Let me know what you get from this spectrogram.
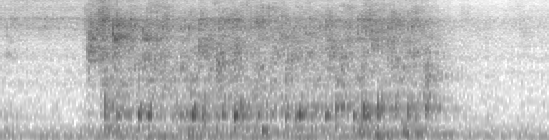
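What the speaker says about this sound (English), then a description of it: "And I'm washing out my cutting board." Tap water runs into a kitchen sink, rinsing a wooden cutting board used only for fruits and vegetables; a steady close splash starts abruptly, holds for about two seconds, then cuts off.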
